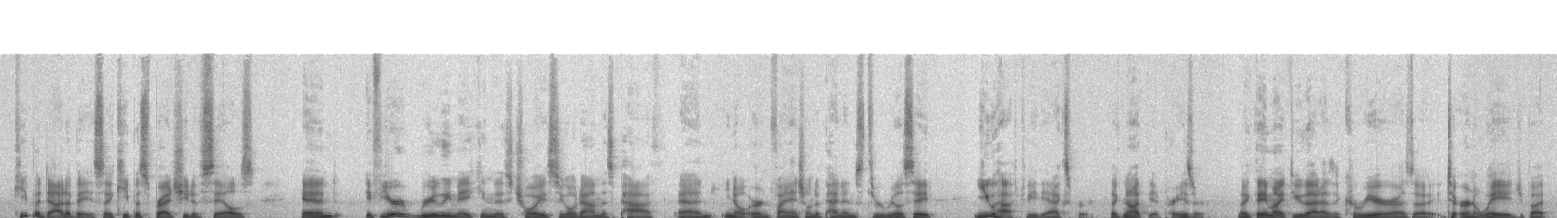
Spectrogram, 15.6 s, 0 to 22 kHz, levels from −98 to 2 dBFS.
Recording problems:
hiss; faint; throughout; 30 dB below the speech

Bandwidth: 16.5 kHz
